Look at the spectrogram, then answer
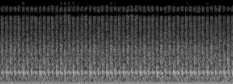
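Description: Up close, the warm engine of a 2007 Isuzu Panther Grand Touring ticks over at idle, a continuous clattering diesel knock pulsing evenly and loudly with nothing else over it.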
